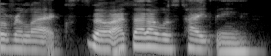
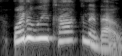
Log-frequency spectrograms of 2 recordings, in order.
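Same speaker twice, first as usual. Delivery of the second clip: excited; 11 semitones higher, 7 dB louder, faster than usual. Real, not acted. Laughing, asks topic excitedly.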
